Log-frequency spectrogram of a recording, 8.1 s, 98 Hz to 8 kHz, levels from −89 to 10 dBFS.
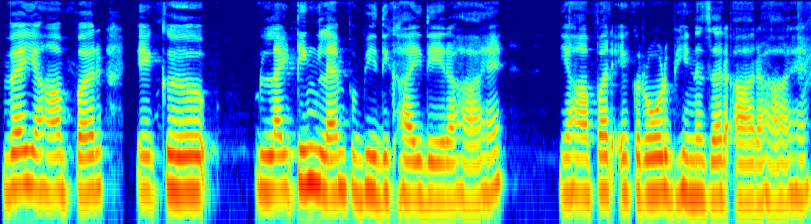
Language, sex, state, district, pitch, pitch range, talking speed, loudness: Hindi, female, Haryana, Charkhi Dadri, 185 Hz, 175-190 Hz, 150 wpm, -15 LUFS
